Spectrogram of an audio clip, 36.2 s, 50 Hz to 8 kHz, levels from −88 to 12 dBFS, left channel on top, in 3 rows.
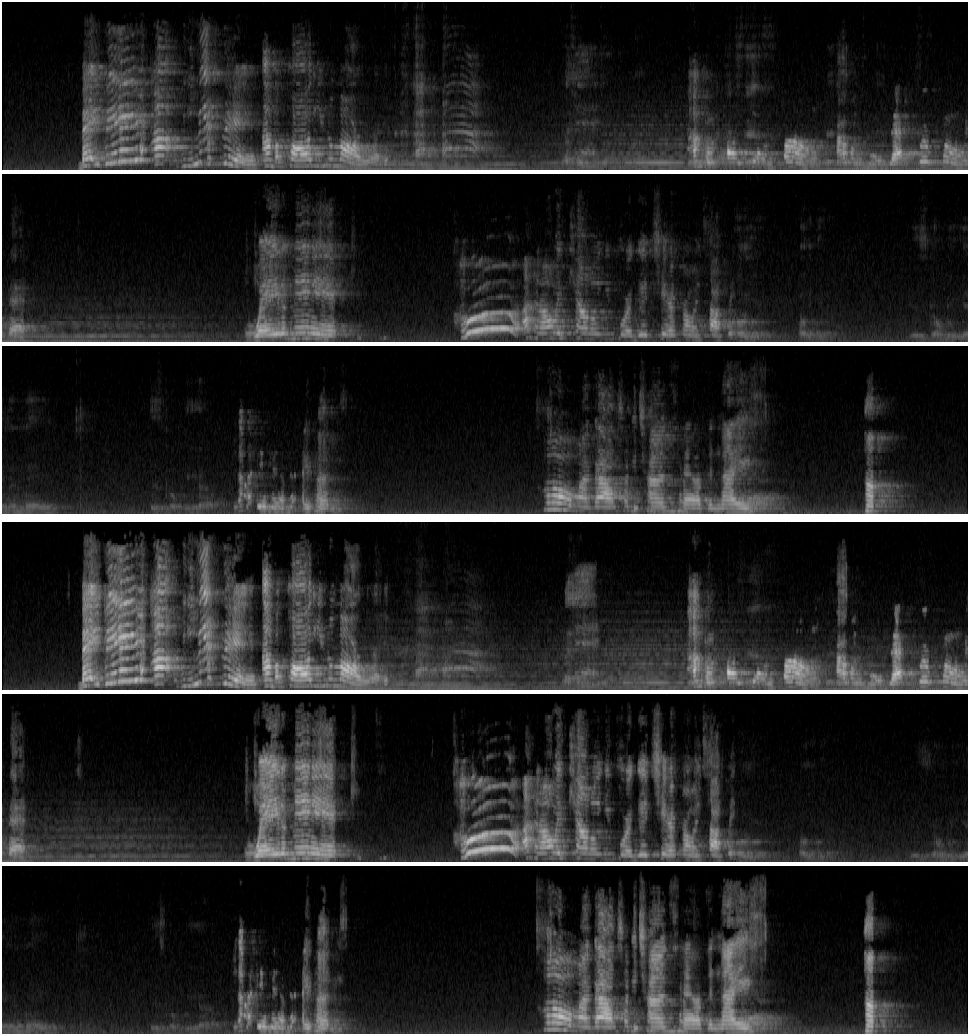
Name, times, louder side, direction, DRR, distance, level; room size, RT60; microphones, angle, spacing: voice 1, 1.0-4.8 8.6-12.4 15.1-16.3 17.7-21.2 27.1-28.4 30.9-33.5 34.9-35.0, right 6 dB, 70° right, 16 dB, 0.9 m, -27 dB
sound 1, 3.4-15.9, right 1 dB, 50° right, 3.8 m, -54 dB
voice 2, 4.9-6.1 7.0-8.1 8.5-9.5 10.1-11.4 21.2-21.8 22.0-22.6 23.4-24.8 25.1-25.2 26.0-26.8, left 1 dB, 70° left, 5 dB, 6.3 m, -52 dB
voice 3, 33.3-35.1, right 3 dB, 90° right, -7 dB, 7.9 m, -51 dB
26.5 x 22.5 x 8.1 m, 1.0 s
head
